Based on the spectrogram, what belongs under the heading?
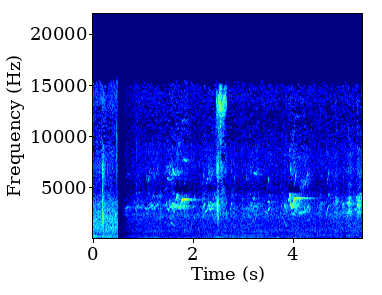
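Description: Faint outdoor ambience with a few brief, high bird chirps scattered through it. A louder rustle cuts off abruptly about half a second in.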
